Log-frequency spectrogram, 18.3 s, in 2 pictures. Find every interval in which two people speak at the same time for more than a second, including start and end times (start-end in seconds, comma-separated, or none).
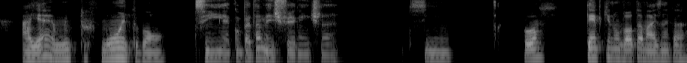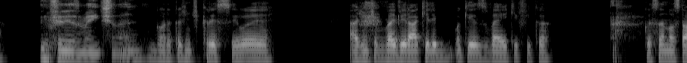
none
